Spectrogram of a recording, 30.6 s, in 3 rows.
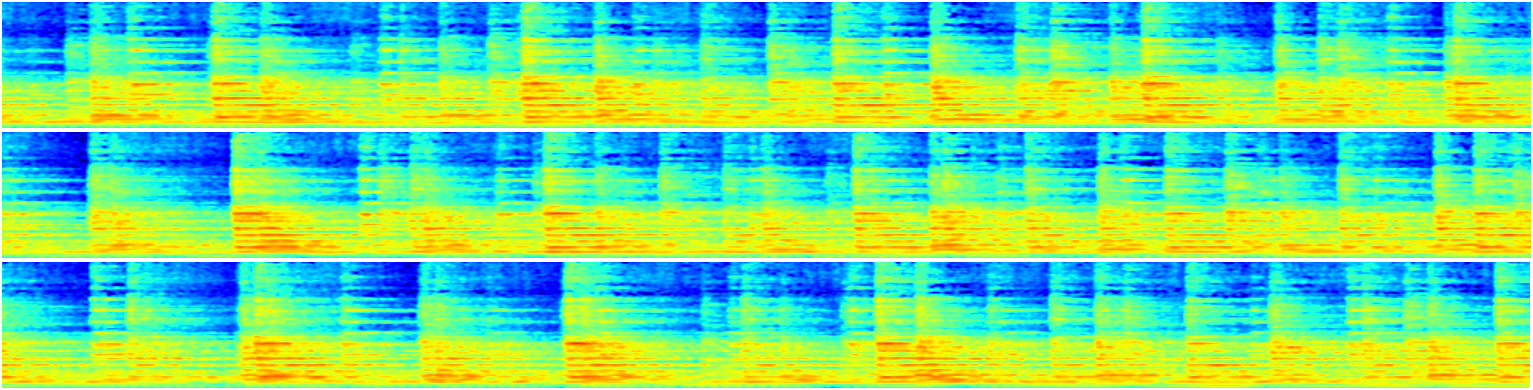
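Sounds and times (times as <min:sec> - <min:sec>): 
bells ringing: 0:00.0 - 0:30.5.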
